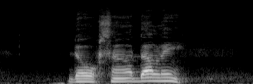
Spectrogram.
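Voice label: "dosvdali", Cherokee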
